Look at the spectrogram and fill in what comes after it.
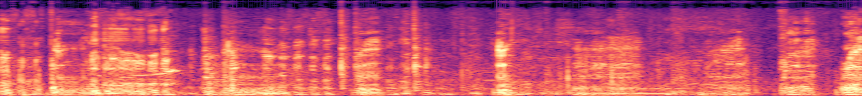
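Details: Pigs during farm chores making loud, harsh, drawn-out squeals and grunts almost without pause, with sharp knocks in between.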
